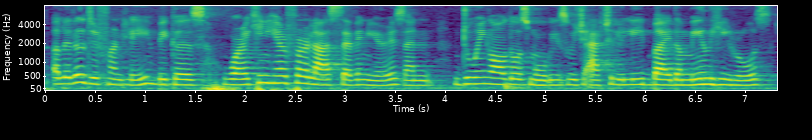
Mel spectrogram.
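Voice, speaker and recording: A woman from Bangladesh, an actor speaking fluently and with emphasis on a festival panel. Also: medium pitch. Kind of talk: panel discussion.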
